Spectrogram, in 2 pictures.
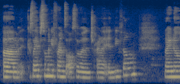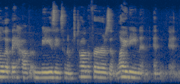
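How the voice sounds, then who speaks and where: A woman telling lively anecdotes in a casual interview, laughing often and acting out the voices in her stories. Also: mid-range voice, a little fast, echoey room. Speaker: interview guest. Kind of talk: casual storytelling.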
